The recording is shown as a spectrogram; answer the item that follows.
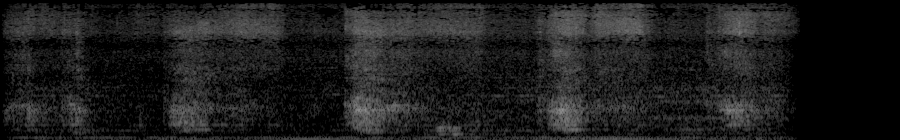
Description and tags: Sound when combing hair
